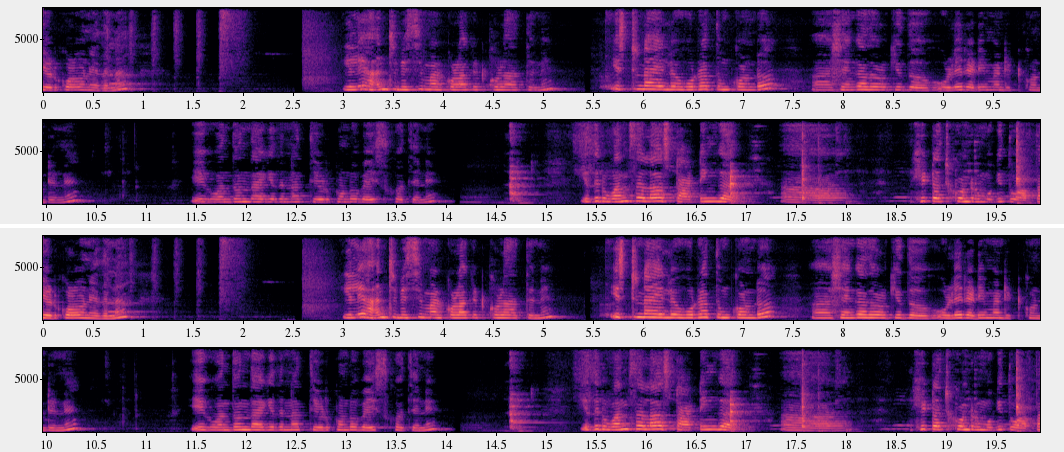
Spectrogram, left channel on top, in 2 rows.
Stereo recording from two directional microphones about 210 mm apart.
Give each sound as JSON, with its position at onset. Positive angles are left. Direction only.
{"t": 0.0, "sound": "speech", "side_deg": -40}
{"t": 3.0, "sound": "a woman's voice", "side_deg": -50}
{"t": 5.6, "sound": "speech", "side_deg": -40}
{"t": 11.4, "sound": "speech", "side_deg": -40}
{"t": 15.4, "sound": "speech", "side_deg": -15}
{"t": 18.6, "sound": "speech", "side_deg": -15}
